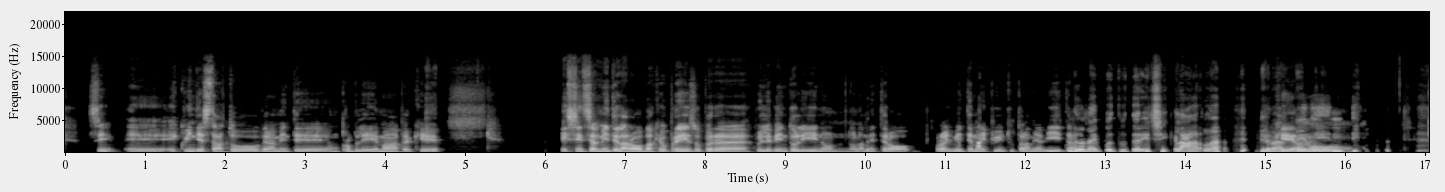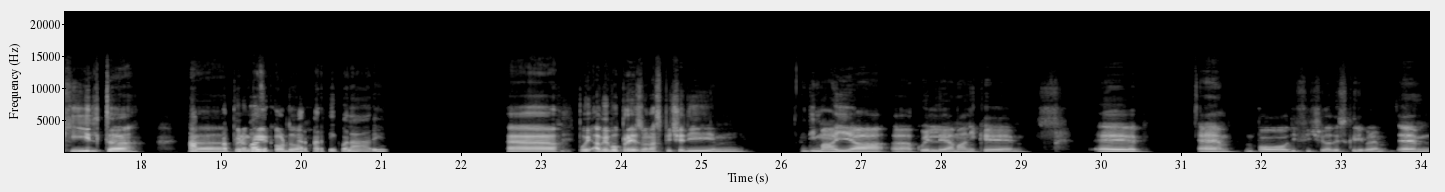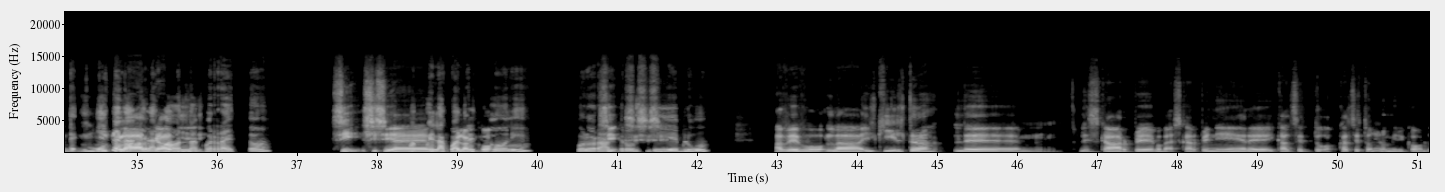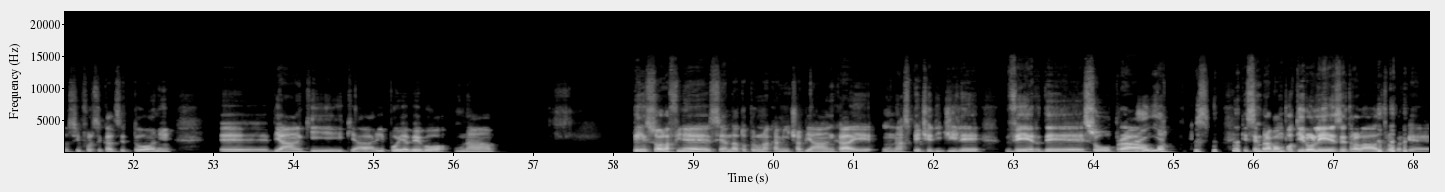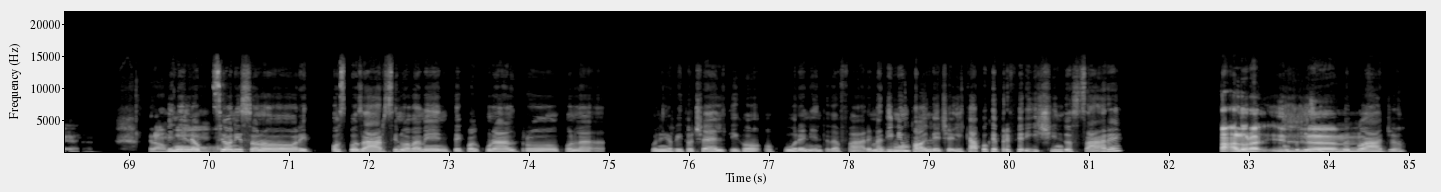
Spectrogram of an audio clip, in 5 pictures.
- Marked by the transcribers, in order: other background noise; chuckle; tapping; chuckle; "probabilmente" said as "proabilmente"; laughing while speaking: "riciclarla per altri eventi"; chuckle; "proprio" said as "propio"; chuckle; chuckle
- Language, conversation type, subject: Italian, podcast, Come descriveresti il tuo stile personale?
